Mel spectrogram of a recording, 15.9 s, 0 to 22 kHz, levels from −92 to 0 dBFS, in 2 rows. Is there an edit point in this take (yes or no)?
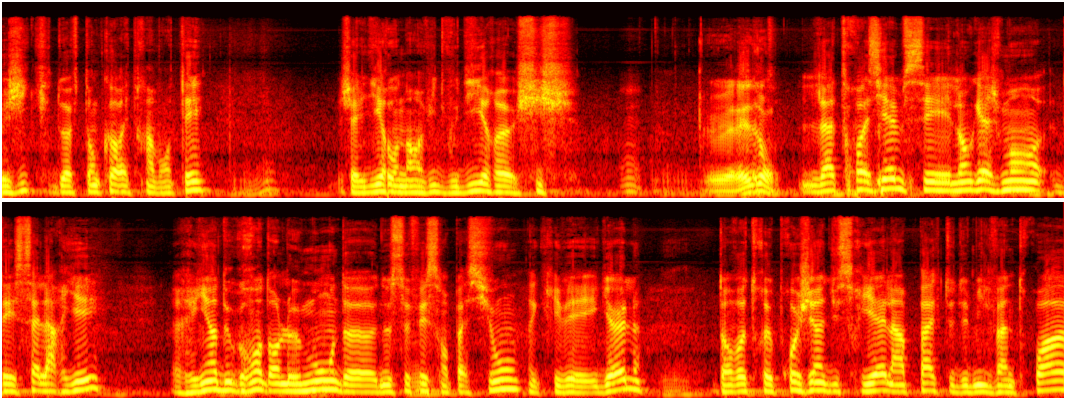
yes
